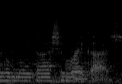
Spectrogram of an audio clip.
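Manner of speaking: low, hushed panicky repetition; anxious self-talk. Retold or imitated. Retelling sweaty-handed anxiety to viewers, hushed anxious muttering. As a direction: murmur it over and over under your breath. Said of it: "your heart's racing and everything".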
